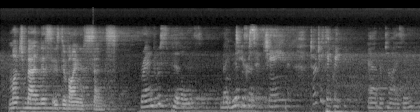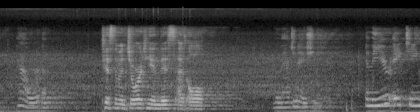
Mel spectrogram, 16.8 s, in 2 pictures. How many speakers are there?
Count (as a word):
three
